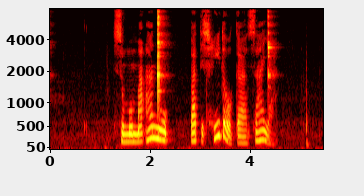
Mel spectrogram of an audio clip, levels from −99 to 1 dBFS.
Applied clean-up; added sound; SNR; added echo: none; Chink, clink; 7 dB; none.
